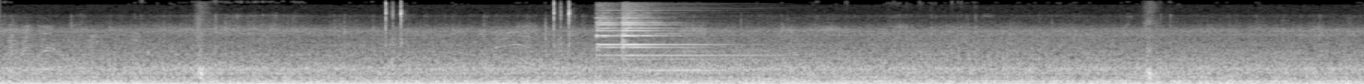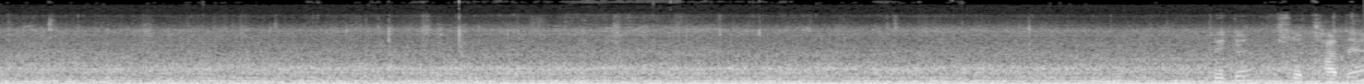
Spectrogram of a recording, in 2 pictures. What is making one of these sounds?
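A plastic wrapper crinkles in a man's hands.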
